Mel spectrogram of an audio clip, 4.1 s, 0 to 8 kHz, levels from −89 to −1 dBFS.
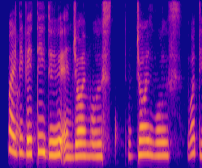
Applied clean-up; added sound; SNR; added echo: neural mask model DeepFilterNet 3.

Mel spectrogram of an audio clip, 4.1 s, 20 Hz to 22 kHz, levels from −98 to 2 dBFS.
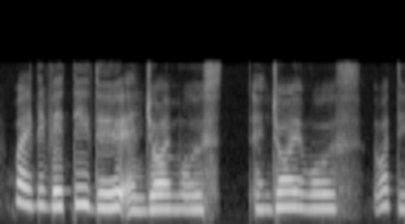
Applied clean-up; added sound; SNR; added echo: none; none; none; none.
